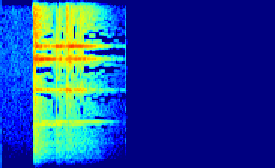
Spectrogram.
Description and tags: KeyFloor SFX
key falling on the floor sfx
